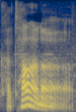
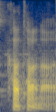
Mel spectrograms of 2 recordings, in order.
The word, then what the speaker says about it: katana: Maybe some people would say like katana, but it's katana, it's pretty flat. If anything, it kind of drops off at the end.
